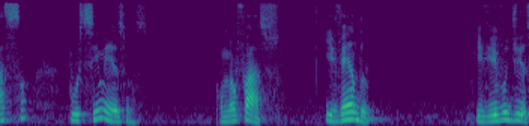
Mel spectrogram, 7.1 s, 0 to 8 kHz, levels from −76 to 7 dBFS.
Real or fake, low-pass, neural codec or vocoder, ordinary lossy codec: fake; 7.2 kHz; codec, 16 kHz, 4 kbps, FunCodec, trained on Chinese and English, 50 frames a second; none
